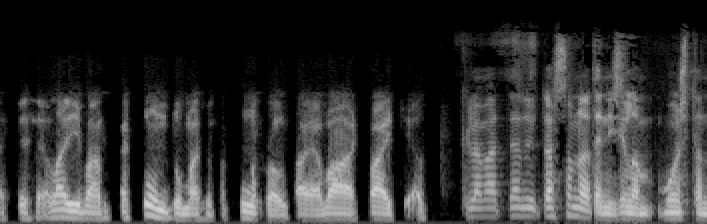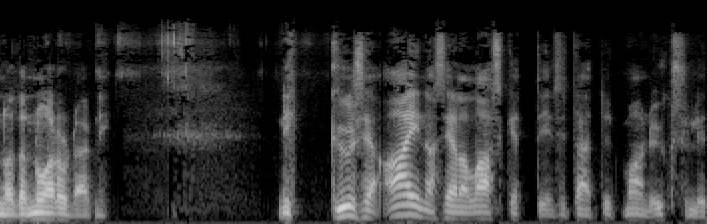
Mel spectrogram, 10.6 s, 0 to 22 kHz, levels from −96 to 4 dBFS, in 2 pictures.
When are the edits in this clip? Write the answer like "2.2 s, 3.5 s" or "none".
3.2 s, 4.4 s, 6.0 s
